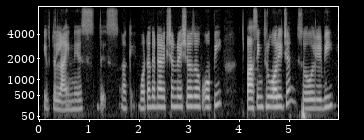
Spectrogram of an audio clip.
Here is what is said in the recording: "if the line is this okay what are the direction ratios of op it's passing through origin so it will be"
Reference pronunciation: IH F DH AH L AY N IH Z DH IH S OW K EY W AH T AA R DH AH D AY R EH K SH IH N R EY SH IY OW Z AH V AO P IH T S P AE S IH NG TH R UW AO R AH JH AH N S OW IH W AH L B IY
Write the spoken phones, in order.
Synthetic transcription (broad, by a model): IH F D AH L AY N IH Z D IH S OW K EY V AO T AA R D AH D AY R EH K SH IH N R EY SH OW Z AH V AO P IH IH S P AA S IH NG T R UW AO R AH JH AH N S OW IH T L B IY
